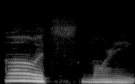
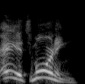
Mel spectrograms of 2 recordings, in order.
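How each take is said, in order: First: It is said in a gloomy, weary tone. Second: It is said in a cheerful, upbeat tone.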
